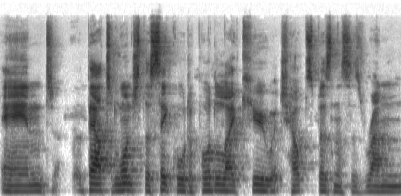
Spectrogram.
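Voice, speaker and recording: A man in a New Zealand accent, flat and monotone, at a fairly slow pace. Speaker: marketing software agency owner. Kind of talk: webinar presentation.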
